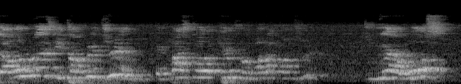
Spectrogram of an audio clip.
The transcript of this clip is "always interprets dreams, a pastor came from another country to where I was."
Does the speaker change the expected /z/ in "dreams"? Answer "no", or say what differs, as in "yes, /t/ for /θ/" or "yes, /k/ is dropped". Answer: yes, /z/ is dropped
